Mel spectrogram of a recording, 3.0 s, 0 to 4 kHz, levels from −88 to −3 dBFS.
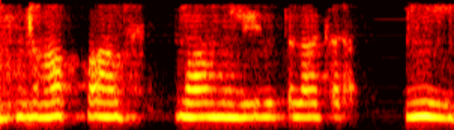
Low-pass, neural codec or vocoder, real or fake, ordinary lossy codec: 3.6 kHz; vocoder, 22.05 kHz, 80 mel bands, HiFi-GAN; fake; MP3, 32 kbps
